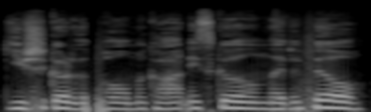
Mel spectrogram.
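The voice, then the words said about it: Imitated Liverpool accent. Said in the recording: “Good is her accent? ... Oh, it's so good. Keep talking in it.”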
